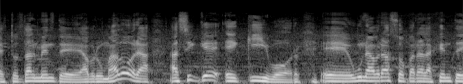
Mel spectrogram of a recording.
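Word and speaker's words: Quíbor: es toponomía indígena venezolana. – Bueno, pero suena. – Y se pronuncia como se escribe, Kibor.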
